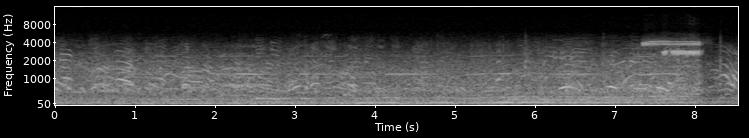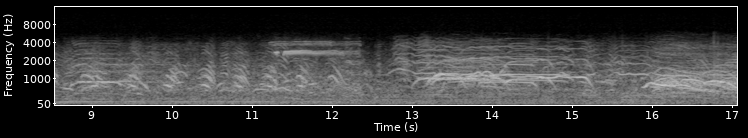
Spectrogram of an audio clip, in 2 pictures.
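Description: A crowd of young men and spectators shouts and cheers outdoors.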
